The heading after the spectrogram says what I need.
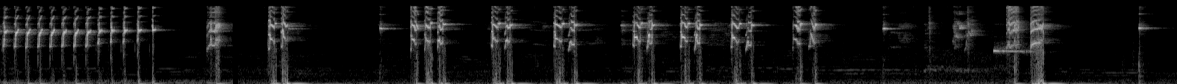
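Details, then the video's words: Lovebird of fighter type calling rivals, used to provoke quiet lovebirds into singing; a fast series of shrill, high chirps, then separate sharp squeaky notes and short chattering bursts in irregular rhythm. "Pancingan LB FIGHTER MEMANGGIL LAWAN, Berkat Suaranya Banyak Lovebird TAK LAGI LESU DAN BISU"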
